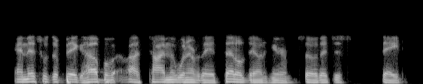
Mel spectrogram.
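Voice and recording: Talking fast in an Ohio accent, a man keeps a fairly low pitch and fairly even intonation, recorded with a dry, close sound and no echo. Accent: American, Ohio.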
